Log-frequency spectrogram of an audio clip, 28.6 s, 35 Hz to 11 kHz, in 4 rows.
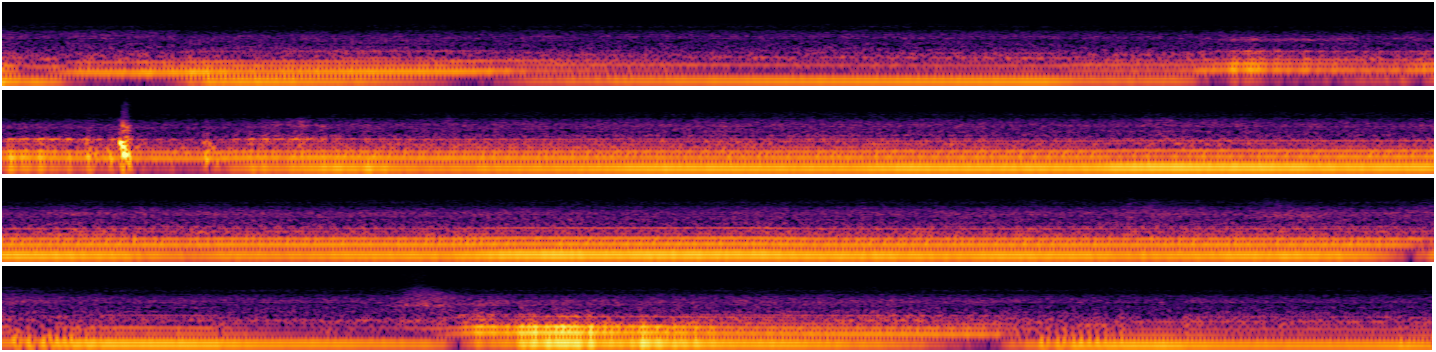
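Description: Mazda MX-5's four-cylinder engine and stock exhaust running steadily under load, heard from outside the cabin. The engine note drops out briefly and picks up again twice near the end, and a single sharp click sounds about eight seconds in.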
